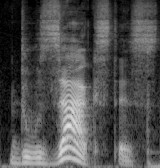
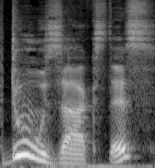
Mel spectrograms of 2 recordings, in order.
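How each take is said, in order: First: The word du carries no special stress. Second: The word du carries strong stress.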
